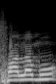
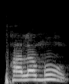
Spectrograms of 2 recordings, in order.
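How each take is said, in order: First: The first sound is an f with lip and teeth. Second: The first sound is an aspirated p with both lips. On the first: The speaker calls it wrong. "Sita ఫలము అంటాం" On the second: The speaker calls it right. "ఫలము రెండు పెదవులు కలవాల"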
